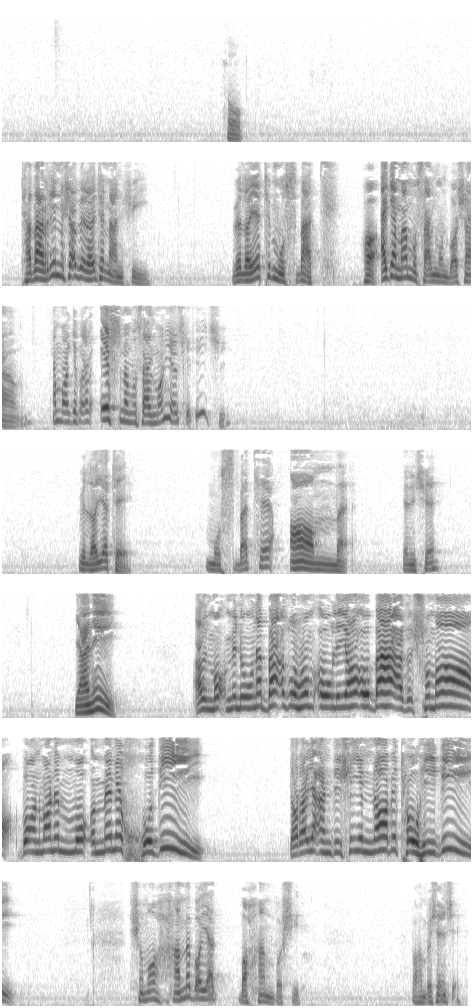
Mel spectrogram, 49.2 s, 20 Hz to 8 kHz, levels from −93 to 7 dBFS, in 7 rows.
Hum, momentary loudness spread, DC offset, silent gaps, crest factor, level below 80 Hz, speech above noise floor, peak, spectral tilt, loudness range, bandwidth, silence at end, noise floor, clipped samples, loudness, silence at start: none; 18 LU; under 0.1%; none; 24 dB; -58 dBFS; 44 dB; -6 dBFS; -9 dB/octave; 20 LU; 5.8 kHz; 0.15 s; -70 dBFS; under 0.1%; -26 LUFS; 3.4 s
